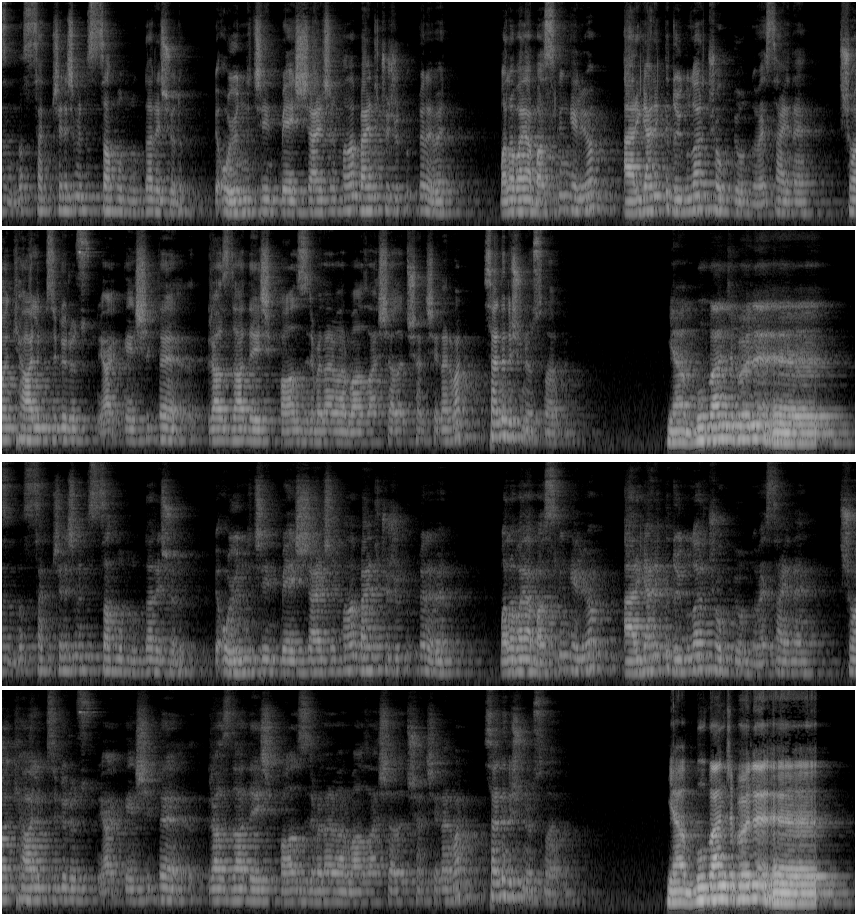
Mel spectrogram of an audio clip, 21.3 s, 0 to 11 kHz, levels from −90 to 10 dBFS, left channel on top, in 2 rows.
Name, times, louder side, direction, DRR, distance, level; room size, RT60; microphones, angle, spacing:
voice 1, 0.0-2.3 2.7-5.0 5.2-5.5 6.2-7.4 7.8-10.1 10.5-16.4 16.7-17.7, left 3 dB, 40° left, 6 dB, 0.7 m, -37 dB
voice 2, 19.0-20.9, right 5 dB, 55° right, 11 dB, 0.4 m, -25 dB
11.0 x 4.8 x 3.9 m, 1.1 s
head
